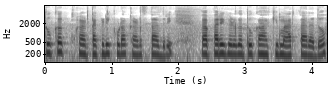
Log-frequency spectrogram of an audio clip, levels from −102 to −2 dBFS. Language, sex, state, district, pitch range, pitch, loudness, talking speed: Kannada, female, Karnataka, Belgaum, 195-210 Hz, 205 Hz, -29 LUFS, 140 wpm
